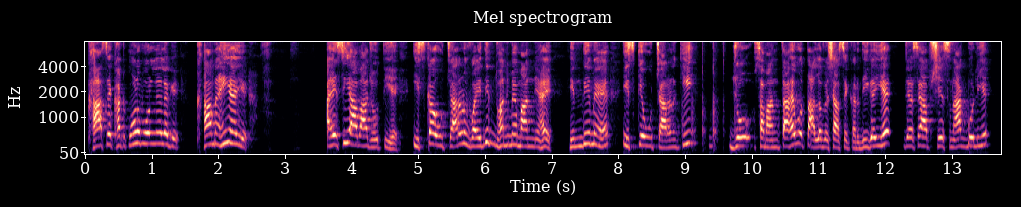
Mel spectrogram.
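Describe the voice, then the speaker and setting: A man teaching a Hindi grammar lesson for exam students, chatty, calling his students brother and slowly repeating sounds to demonstrate them. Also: very high voice, a little mellow. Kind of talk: classroom lesson for competitive exams.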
